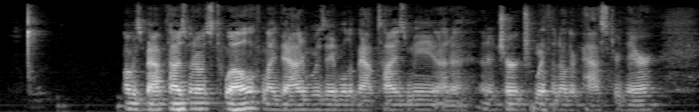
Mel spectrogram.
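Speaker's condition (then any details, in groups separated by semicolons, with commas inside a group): Cleft palate and cleft lip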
